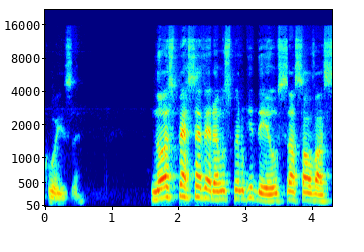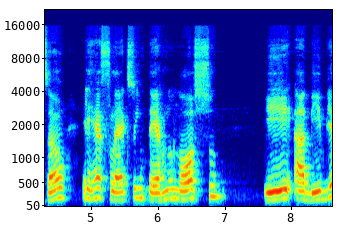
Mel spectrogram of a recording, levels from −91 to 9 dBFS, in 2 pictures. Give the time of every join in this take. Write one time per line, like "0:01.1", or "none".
0:03.0
0:03.6
0:04.9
